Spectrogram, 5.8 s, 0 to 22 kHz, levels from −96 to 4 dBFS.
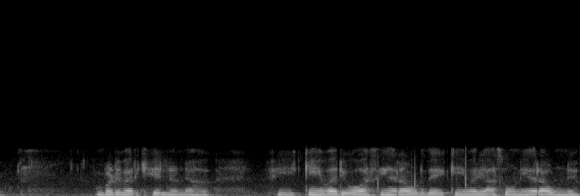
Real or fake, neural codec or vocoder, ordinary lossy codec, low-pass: real; none; Opus, 24 kbps; 5.4 kHz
